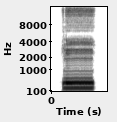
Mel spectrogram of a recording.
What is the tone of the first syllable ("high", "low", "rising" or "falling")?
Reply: high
